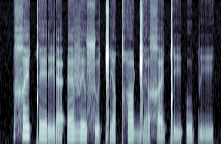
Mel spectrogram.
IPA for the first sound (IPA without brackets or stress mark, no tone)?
χ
